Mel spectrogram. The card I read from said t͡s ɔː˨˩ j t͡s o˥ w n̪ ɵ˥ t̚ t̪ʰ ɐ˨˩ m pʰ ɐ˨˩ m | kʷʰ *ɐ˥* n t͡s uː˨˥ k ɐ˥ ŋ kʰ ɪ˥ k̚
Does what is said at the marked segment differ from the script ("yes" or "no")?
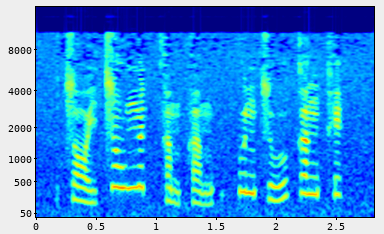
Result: no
